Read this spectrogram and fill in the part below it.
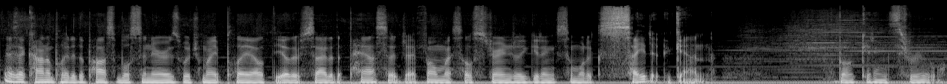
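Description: A man playing an uneasy cave explorer, recounting his expedition in measured first-person horror narration. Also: sits low, completely flat delivery, gravelly, warm tone. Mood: uneasy, subdued. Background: music.

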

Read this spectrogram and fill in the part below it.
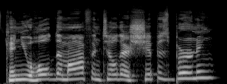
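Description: A man voicing a bold, fiery young girl with magic powers, who talks loudly and impatiently in a storybook reading. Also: very high voice, fairly quick, no echo, clean studio sound, voice pushed up. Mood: commanding. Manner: loud, exclaiming, impatient.

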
